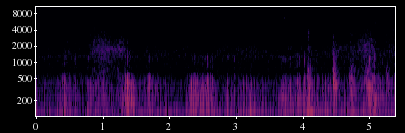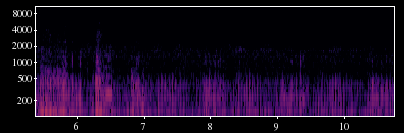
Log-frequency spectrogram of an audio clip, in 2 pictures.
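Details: Domestic cat purring in a continuous low rumble, with scattered clicks and light handling noises through the middle.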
